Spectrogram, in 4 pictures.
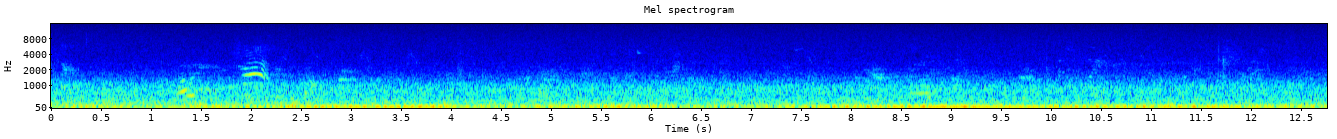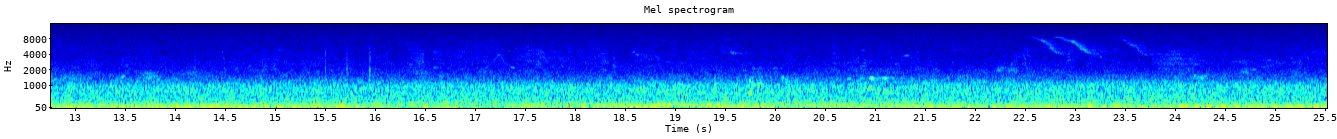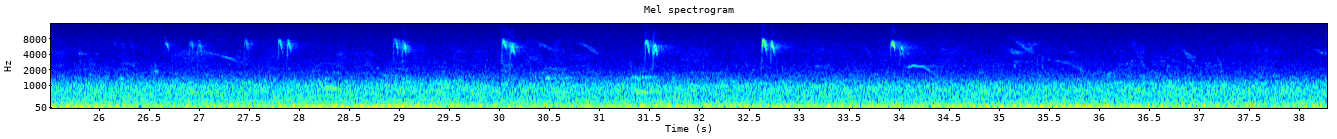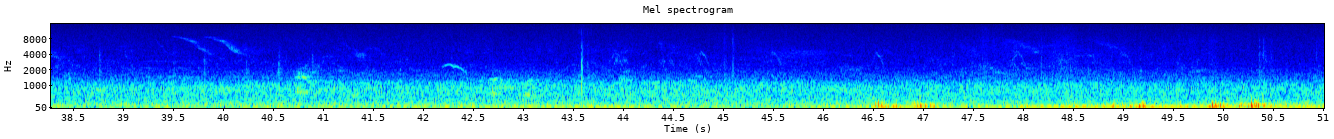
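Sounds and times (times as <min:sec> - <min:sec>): birds chirping: 0:22.1 - 0:49.9
steady low rumble: 0:43.3 - 0:51.0.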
